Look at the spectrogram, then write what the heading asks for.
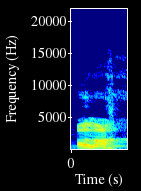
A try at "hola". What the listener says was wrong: Right, just please for me, once, just try the H.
